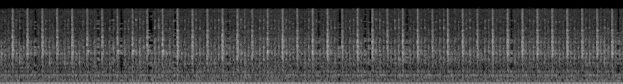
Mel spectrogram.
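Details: Ford Transit engine at idle with the serpentine belt removed: a sharp, even knock a bit over twice a second persists, so it comes from inside the engine.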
